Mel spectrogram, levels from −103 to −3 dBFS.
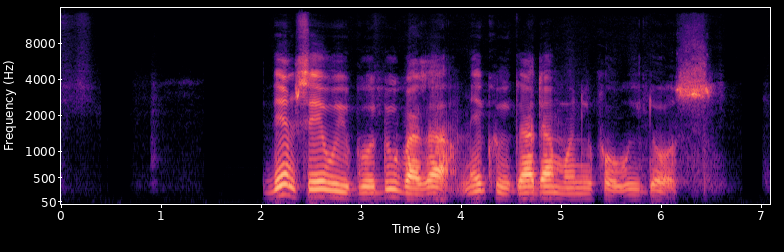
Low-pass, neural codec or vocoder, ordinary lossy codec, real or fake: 14.4 kHz; codec, 44.1 kHz, 7.8 kbps, Pupu-Codec; Opus, 64 kbps; fake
